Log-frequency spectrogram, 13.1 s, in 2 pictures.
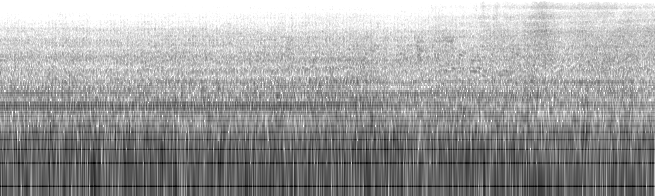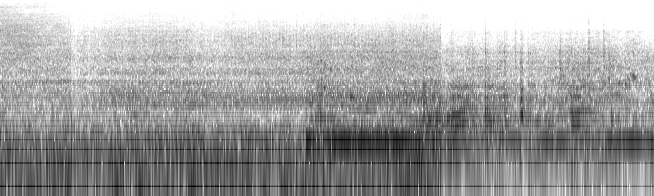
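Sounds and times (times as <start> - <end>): car engine running: 0.0 - 13.0
steady tone: 0.0 - 13.0.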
